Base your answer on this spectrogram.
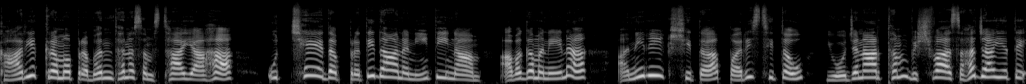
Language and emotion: Sanskrit, happy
